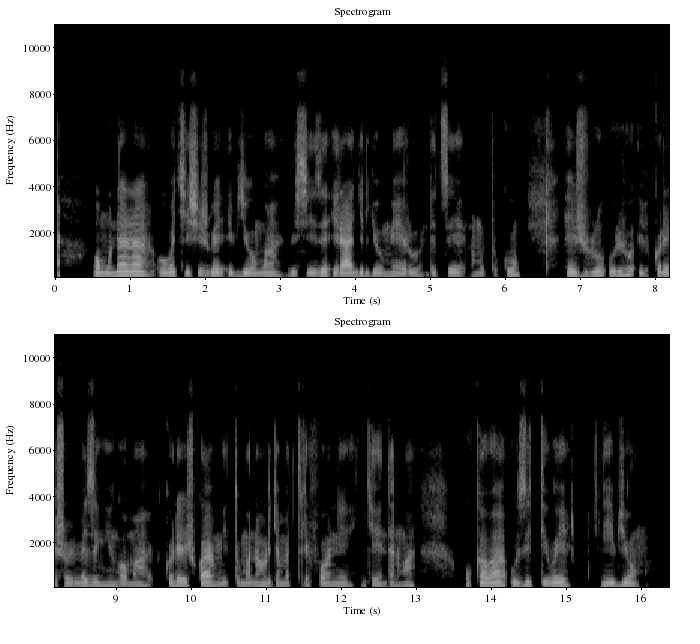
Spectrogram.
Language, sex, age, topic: Kinyarwanda, male, 18-24, government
